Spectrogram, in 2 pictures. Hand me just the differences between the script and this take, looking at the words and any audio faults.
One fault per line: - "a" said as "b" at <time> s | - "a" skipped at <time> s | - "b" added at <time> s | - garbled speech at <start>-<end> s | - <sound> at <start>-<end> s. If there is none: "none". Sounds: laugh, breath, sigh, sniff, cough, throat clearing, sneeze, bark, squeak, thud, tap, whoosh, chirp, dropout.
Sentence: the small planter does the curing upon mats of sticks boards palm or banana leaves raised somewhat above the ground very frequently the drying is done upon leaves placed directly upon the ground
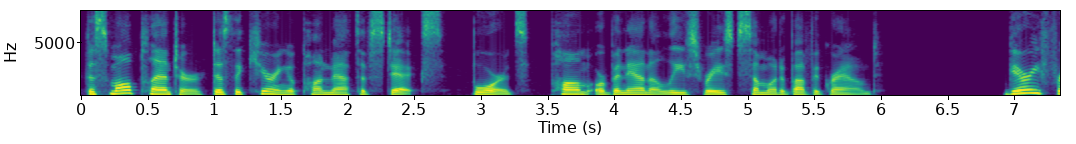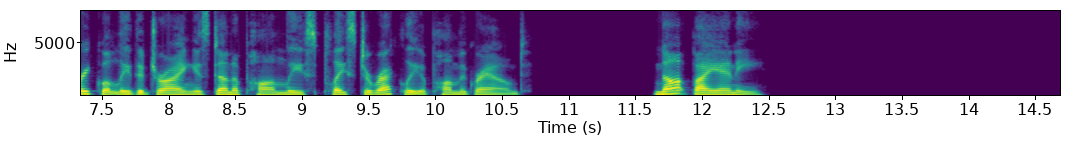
- "not by any" added at 11.6 s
